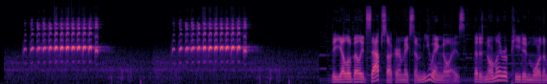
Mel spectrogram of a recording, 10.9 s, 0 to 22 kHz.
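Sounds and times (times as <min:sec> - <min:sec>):
pileated woodpecker loud ringing piping calls: 0:00.4 - 0:02.2, 0:03.4 - 0:05.5
speech: 0:06.6 - 0:10.9.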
